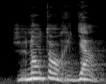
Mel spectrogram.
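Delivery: very loud, forceful holler; grocer's yell. A narrator's reading. Grocer dismissing timid customer, yelling. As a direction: bellow it at the customer. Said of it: "hurlait l'épicier".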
